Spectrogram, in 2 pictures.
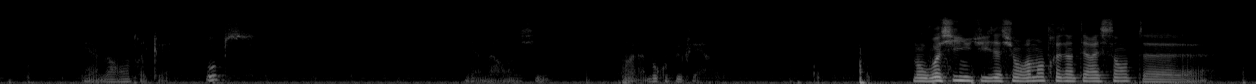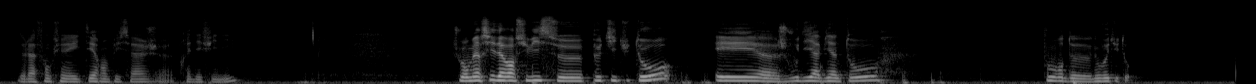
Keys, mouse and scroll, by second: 0.2 click, 1.4 click, 2.6-3.7 drag, 6.0 click, 6.7 click, 8.1-9.2 drag, 9.4 click, 12.5 click, 13.8-14.8 middle drag, 15.7 KP_Subtract, 18.0 click, 19.3 middle click, 19.6 click, 20.9-22.5 drag, 23.4 click, 25.0 click.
